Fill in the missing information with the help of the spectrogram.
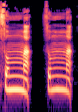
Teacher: मीम मुशद्द है गु्ना करना है और मीम को नहीं खींचेंगे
